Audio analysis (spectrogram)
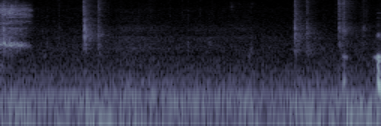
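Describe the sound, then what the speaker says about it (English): Fast typing on a computer keyboard, a dense run of light clicky keystrokes with a few louder taps, steady and close over a faint low hum, no voices. "Pound that keyboard faster, guys."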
